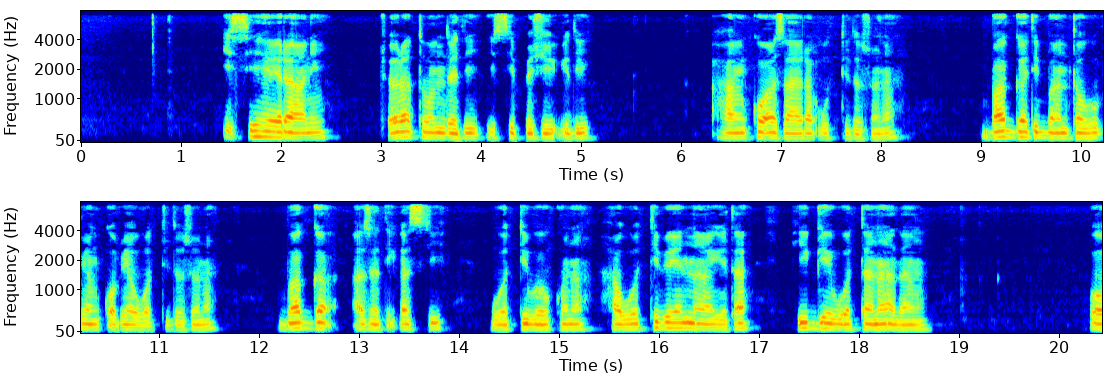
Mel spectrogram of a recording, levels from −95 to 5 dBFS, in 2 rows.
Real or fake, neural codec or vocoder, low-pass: fake; codec, 16 kHz in and 24 kHz out, 2.2 kbps, FireRedTTS-2 codec; 7.2 kHz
